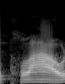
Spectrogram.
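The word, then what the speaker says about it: plough: ต่อ ไป นะ ครับ p l o u g h ก็ คือ พราว นั่น เอง ครับ พราว อย่าง เช่น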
